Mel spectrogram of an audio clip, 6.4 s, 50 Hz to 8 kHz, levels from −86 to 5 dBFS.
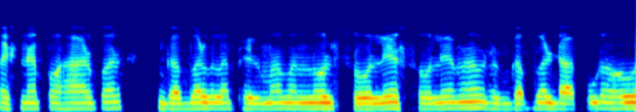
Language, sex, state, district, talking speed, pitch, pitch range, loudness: Magahi, male, Bihar, Lakhisarai, 120 wpm, 150 Hz, 145-155 Hz, -25 LUFS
